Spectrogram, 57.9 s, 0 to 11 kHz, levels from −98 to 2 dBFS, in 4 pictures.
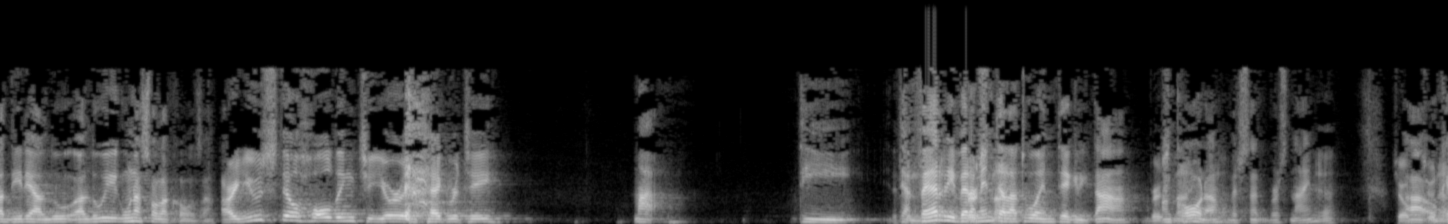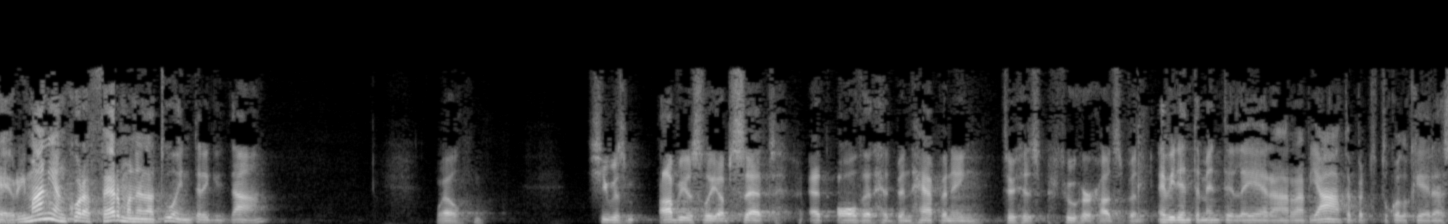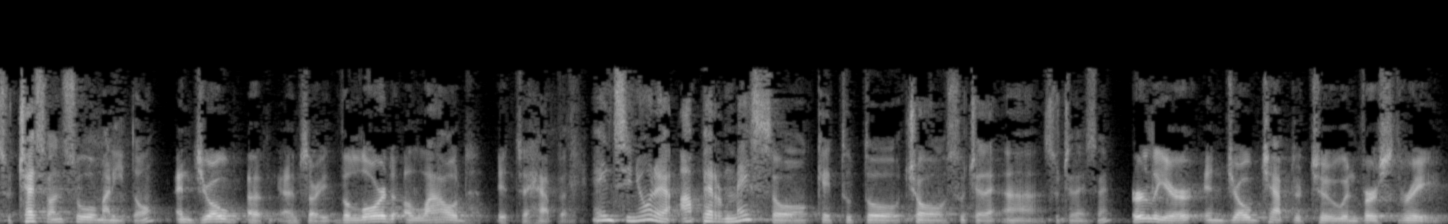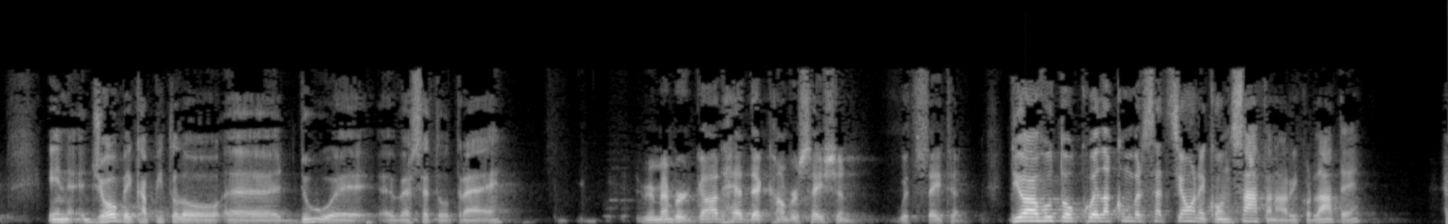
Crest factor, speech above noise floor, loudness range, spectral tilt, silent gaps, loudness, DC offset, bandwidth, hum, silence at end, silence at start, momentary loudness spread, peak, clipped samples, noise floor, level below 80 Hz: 24 dB; 56 dB; 10 LU; -5 dB/octave; none; -23 LUFS; under 0.1%; 8 kHz; none; 0 s; 0 s; 16 LU; 0 dBFS; under 0.1%; -79 dBFS; -64 dBFS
